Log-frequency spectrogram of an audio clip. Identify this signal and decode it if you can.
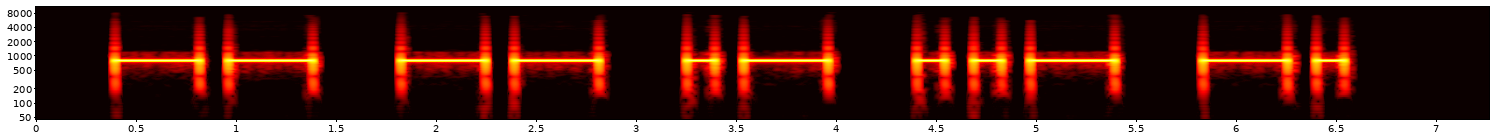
Morse code, heard as a keyed tone, about 8 wpm, 800 Hz. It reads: MMAUN
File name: CW / DET / 1 3 1500C S A 8wpm 4229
